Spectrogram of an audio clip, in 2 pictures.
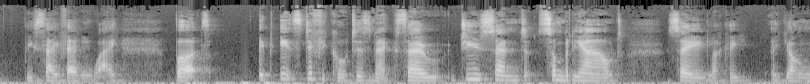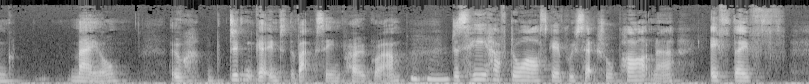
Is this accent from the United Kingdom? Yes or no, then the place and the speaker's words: yes; United Kingdom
